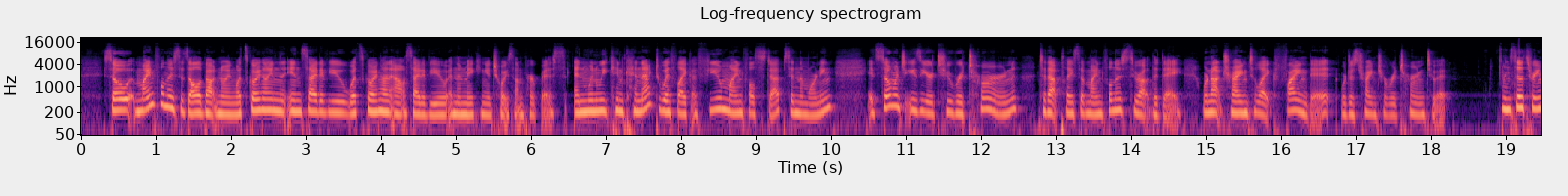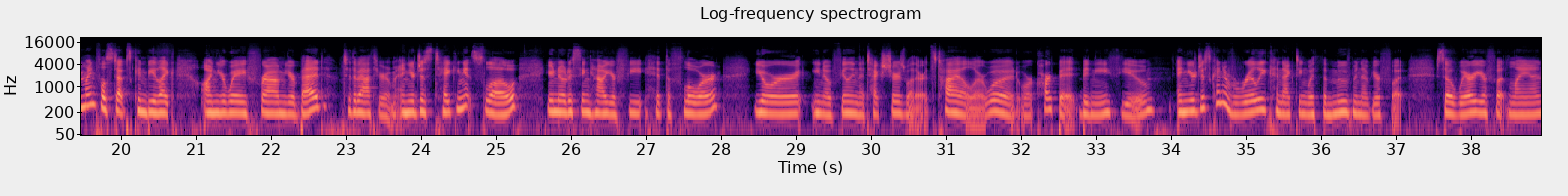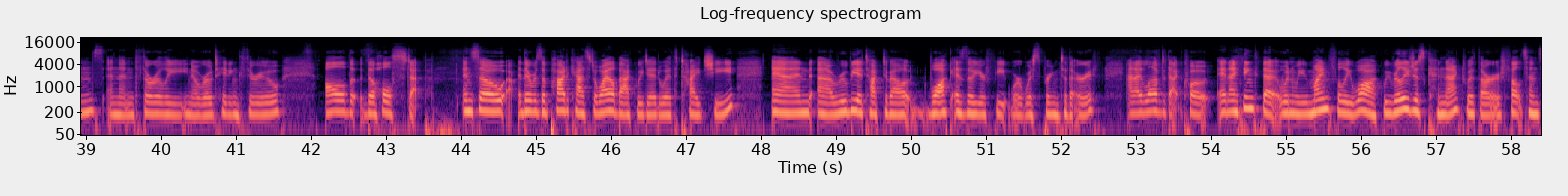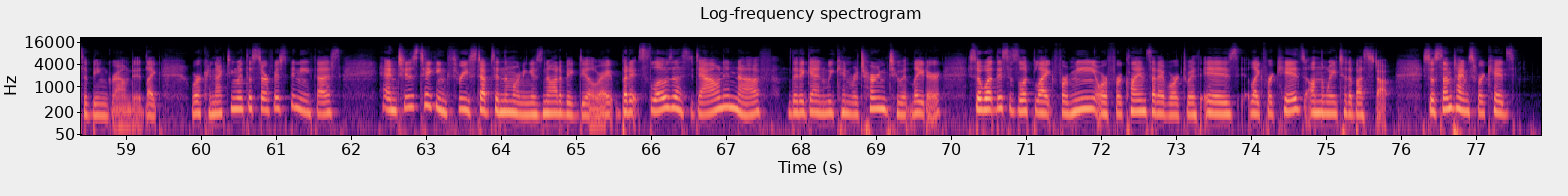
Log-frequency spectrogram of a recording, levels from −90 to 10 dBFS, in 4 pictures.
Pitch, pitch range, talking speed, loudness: 195 Hz, 180-215 Hz, 200 wpm, -20 LUFS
